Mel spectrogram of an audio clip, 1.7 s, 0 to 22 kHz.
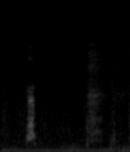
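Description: A dog in Fallout 4 lets out a single short bark, then a softer, breathy second bark, both faint and at a distance.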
